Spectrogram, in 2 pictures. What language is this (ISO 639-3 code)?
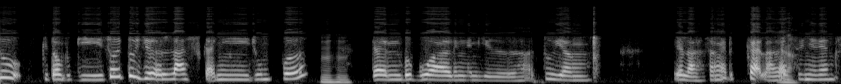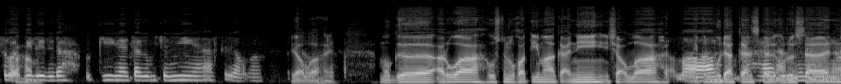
msa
